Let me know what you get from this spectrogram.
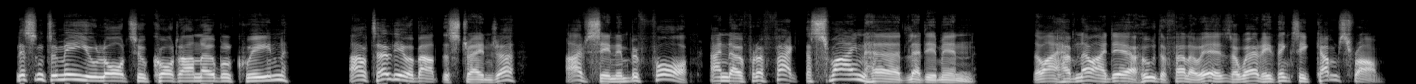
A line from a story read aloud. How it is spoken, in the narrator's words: the goatherd Melanthea shouted out in their midst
